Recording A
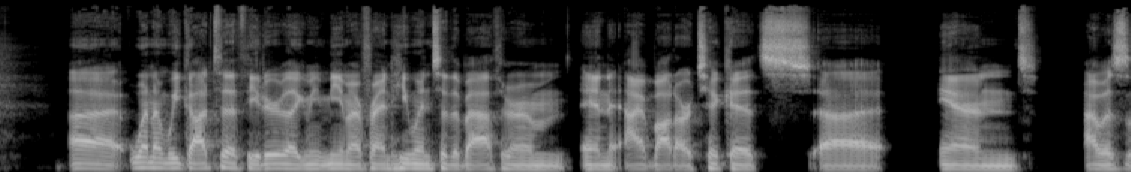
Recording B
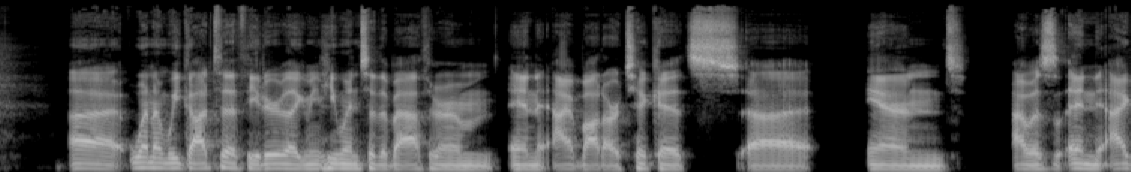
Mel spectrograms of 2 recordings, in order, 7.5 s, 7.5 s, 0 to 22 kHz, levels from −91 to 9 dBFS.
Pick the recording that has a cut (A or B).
B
